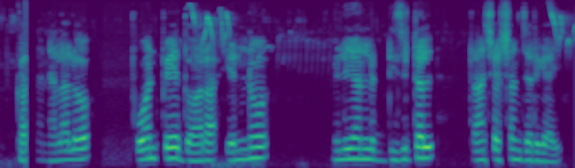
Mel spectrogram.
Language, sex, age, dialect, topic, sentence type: Telugu, male, 56-60, Central/Coastal, banking, statement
